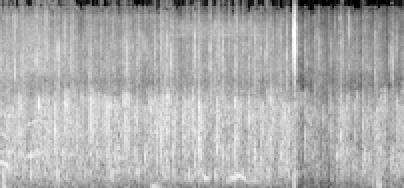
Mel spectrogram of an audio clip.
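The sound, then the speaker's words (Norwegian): An audience applauds a reader after a Bible passage from Matthew, a dense patter of many hands that holds for several seconds, with one sharper clap standing out near the end before the applause thins slightly. “Gi henne en god applaus.”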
